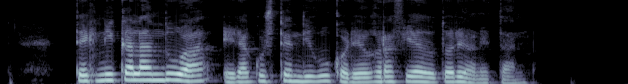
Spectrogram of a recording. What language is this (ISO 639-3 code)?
eus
